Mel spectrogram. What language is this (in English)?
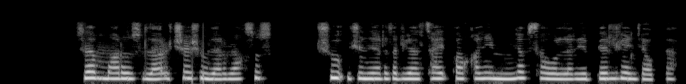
Uzbek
